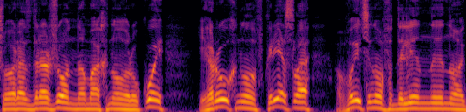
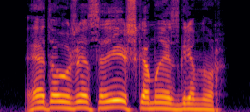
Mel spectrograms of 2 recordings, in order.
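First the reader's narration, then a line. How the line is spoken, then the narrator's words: Weary. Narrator (Russian): устало сказал он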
